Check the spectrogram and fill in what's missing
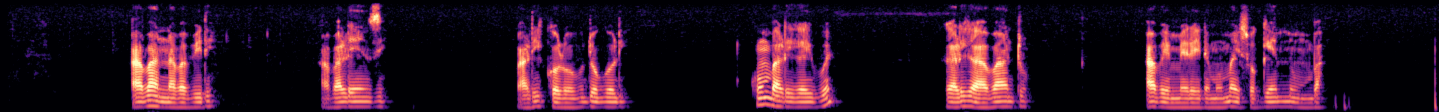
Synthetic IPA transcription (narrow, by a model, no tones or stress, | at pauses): a̰βaːnaβaβiɾi | a̰βale̞ːnzi | βa̰liko̞lo̞ːβuɟo̞ɡo̞li | kuːmbaliɣaiβwe̞ | ɣaliɣaːβaːntu | aβe̞ːme̞ɾe̞iɾe̞mumaiso̞ɡe̞nːuːmba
